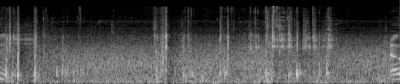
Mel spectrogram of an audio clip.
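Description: Irregular sharp knocks and slaps of a bowfin flopping on the wooden dock boards.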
